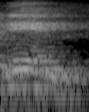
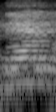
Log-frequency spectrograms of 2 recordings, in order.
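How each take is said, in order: First: The vowel sounds like the one in 'bed'. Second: The vowel sounds like the one in 'bad'. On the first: The speaker calls it right. "কি বলি ডেন" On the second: The speaker calls it wrong. "এখানে কিন্তু ড্যান বলি না"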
